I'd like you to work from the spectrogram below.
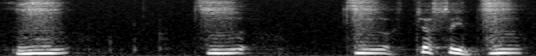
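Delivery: Z with the teeth closed. Shown as a demonstration. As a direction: buzz the Z with teeth together.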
